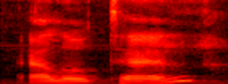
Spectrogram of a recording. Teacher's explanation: But the difference is that in Spanish, you're not going to say the H sound. So when you say either hotel or hospital, you're really starting on the O sound. The H is always silent in Spanish.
